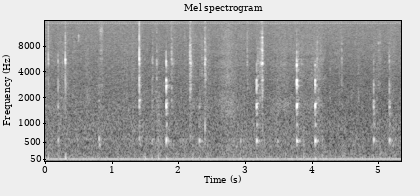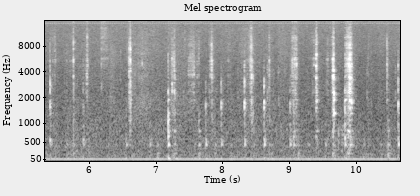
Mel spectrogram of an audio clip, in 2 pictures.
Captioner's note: tapping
